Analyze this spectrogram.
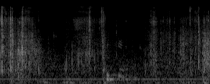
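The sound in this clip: A Bible page being folded and flipped over gives a run of soft, papery crinkles and crackles, uneven in rhythm and fairly quiet, over a faint low steady hum.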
